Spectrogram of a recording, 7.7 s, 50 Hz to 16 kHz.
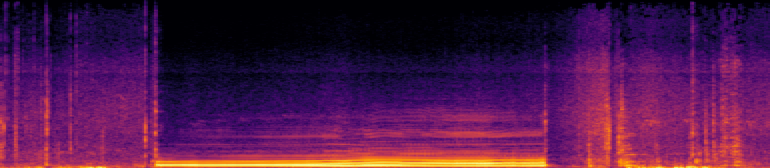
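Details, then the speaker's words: Vintage Crompton Parkinson motor after cleaning, on bench test: loud, steady, buzzy hum for about four seconds with no pitch change; no burning smell or heat, drawing 12 A versus rated 2.15 A; partially shorted run winding suspected. "That hum worries me. Well, I don't smell any burning, so that almost sounds like it's a partial short, or it's partially shorter with a hum like that."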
